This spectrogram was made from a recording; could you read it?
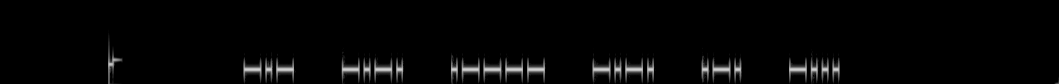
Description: Morse code, heard as a keyed tone, about 22 wpm, spaced as for 12 wpm, 700 Hz. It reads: KC1CRB
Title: USA Call Signs - 6 Characters - 3x Character Spacing - 22wpm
